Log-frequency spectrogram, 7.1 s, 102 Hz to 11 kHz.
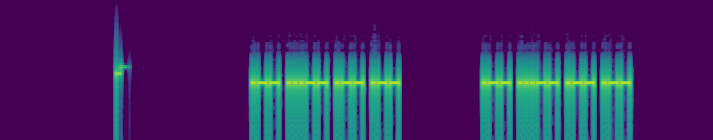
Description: Morse code, heard as a keyed tone, about 40 wpm, 700 Hz. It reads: W3WW W3WW
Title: Easy Call Signs Repeated 2x - 40wpm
